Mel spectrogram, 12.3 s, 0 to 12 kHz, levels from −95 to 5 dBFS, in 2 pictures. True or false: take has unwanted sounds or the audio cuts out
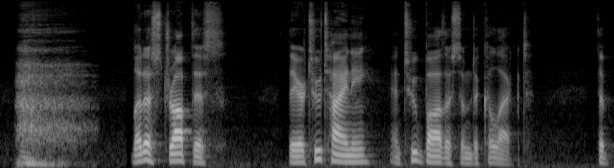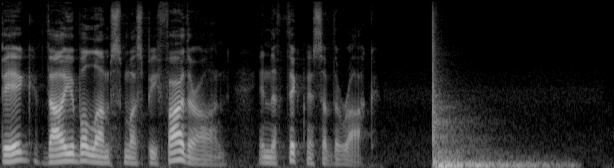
true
